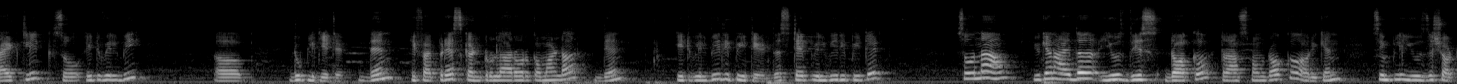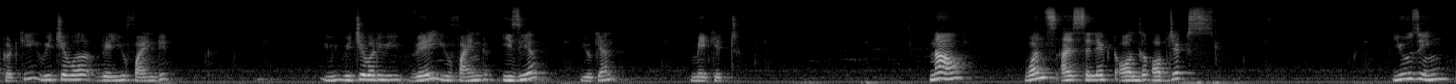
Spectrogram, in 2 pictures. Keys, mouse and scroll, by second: 5.4 ctrl+r, 7.2-12.3 drag, 16.5 scroll down 1, 16.8 scroll up 1, 17.6 click, 21.1 scroll up 1, 21.6-22.0 scroll down 1, 23.9 scroll up 1, 24.1-24.6 scroll down 1, 24.9 click, 26.5 ctrl+z, 27.2-29.1 drag.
